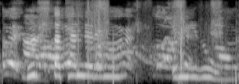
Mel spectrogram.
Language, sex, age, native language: Icelandic, male, 9, Icelandic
